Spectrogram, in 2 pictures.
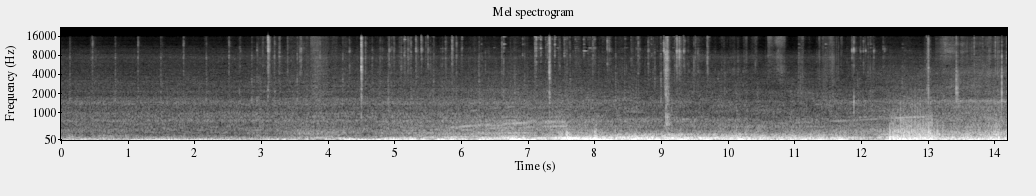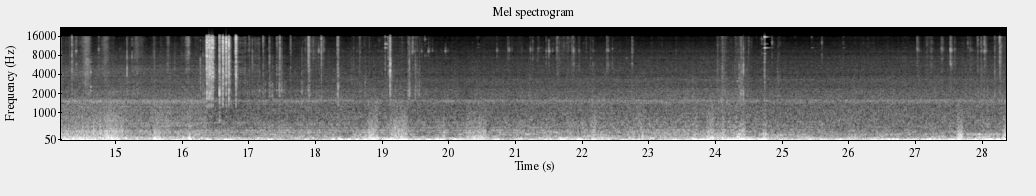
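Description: Car cabin noise while driving: low engine and road rumble that grows a few seconds in as the car pulls away, with the engine note rising briefly as it gathers speed. Light rattling clicks and jingles sound on and off throughout.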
